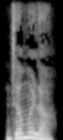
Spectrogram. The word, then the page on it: ಜುಮಲಾ: kannada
